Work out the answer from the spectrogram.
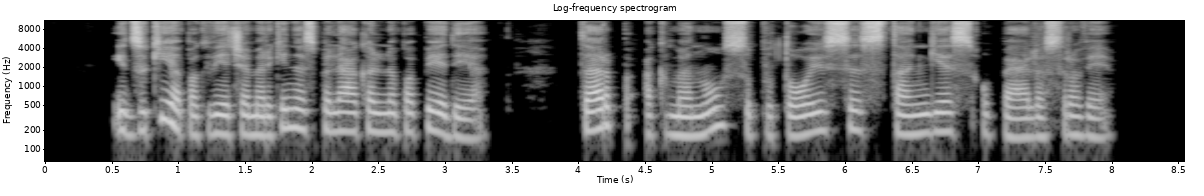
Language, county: Lithuanian, Vilnius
